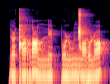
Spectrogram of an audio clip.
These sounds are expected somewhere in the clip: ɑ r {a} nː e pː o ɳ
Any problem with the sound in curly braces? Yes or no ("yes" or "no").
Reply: yes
